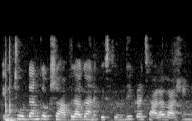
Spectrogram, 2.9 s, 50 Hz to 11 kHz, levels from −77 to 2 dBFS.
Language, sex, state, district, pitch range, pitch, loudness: Telugu, female, Andhra Pradesh, Sri Satya Sai, 220-255 Hz, 240 Hz, -16 LUFS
